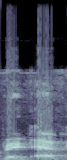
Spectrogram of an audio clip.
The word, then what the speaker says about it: printf: The standard library function printf, pronounced printf, is used to used for formatted output.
